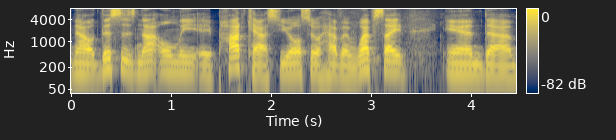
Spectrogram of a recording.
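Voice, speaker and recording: This man has a medium pitch. His intonation is lively. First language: not English. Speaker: physician, interviewer. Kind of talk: interview. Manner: halting, repeats words.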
